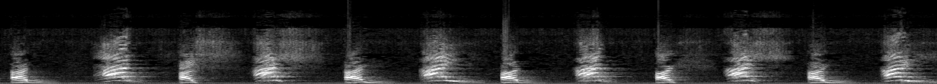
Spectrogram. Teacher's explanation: زبان کا درمیانی حصہ جب سامنے والے تالو کے درمیانی حصے سے لگتا ہے چپکتا ہے تو یہ تینوں حروف ادا کیے جاتے ہیں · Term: خلائے دہن کے حروف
